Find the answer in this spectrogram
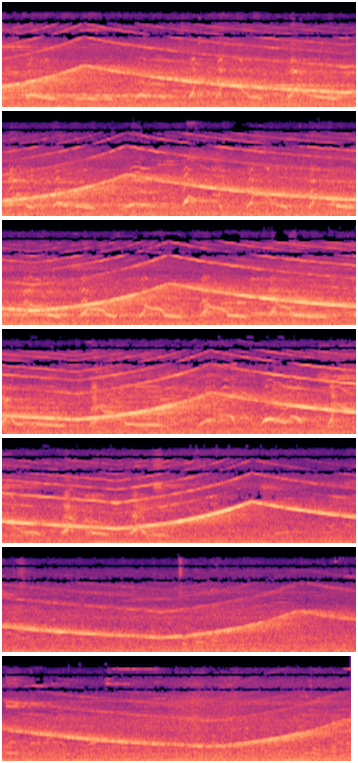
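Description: A wailing siren, each cycle rising quickly in pitch and then falling slowly, repeating about every five seconds without a break.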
